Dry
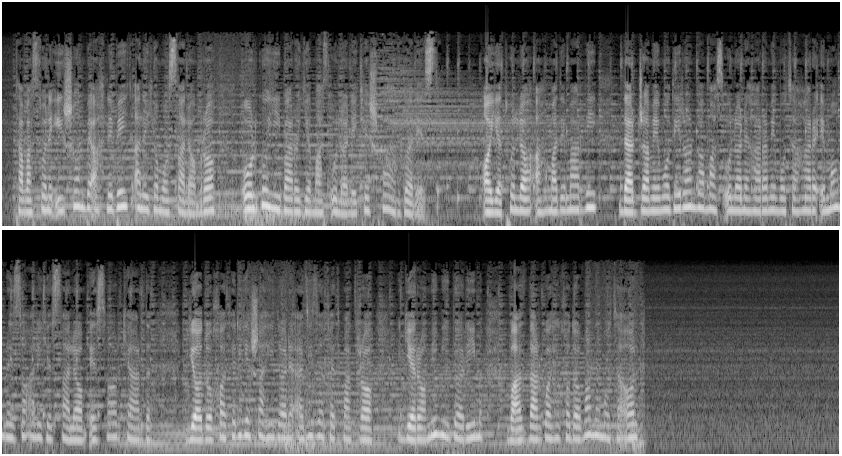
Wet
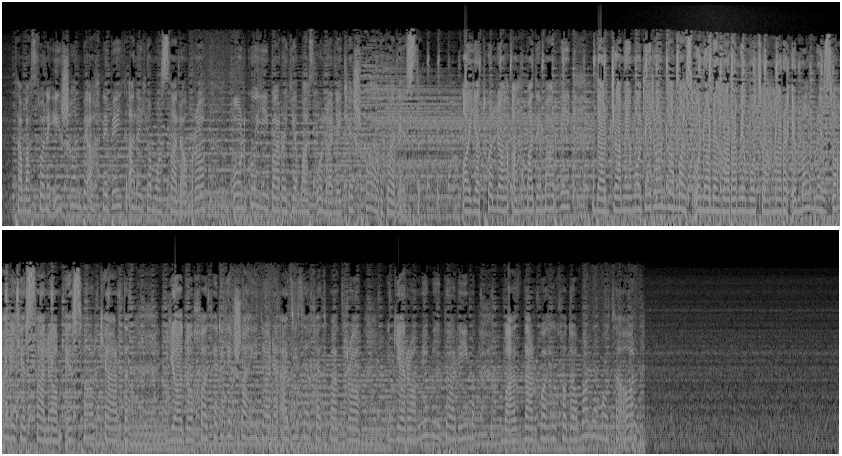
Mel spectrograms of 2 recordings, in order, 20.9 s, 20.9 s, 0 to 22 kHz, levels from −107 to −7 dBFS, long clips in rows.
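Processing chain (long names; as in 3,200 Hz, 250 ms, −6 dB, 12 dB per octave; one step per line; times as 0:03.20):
source passing by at 0:08.90, 15 m/s, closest 5.7 metres
every bin compressed towards the loudest bin 10 to 1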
